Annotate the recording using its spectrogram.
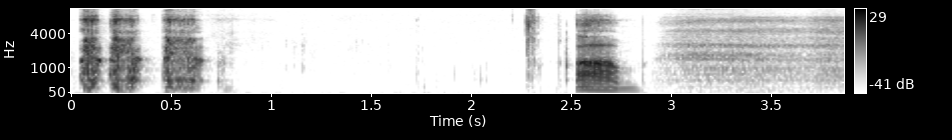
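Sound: throat clearing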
